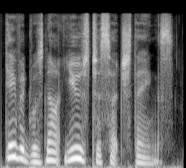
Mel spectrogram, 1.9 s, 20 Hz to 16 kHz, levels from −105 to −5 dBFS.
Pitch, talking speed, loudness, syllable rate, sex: 185 Hz, 225 wpm, -16 LUFS, 4.8 syllables/s, female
